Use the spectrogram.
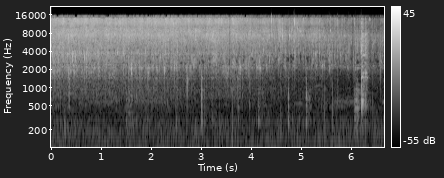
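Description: Pointed gourd (potol) frying in oil, a steady bright sizzle with scattered crackles and pops and a louder burst near the end, close and alone with no talking.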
